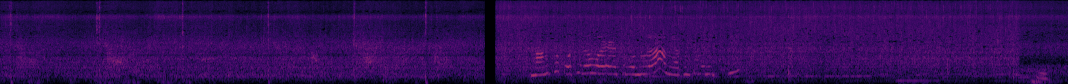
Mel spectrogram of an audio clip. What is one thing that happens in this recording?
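Meat sizzles in a hot pan.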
